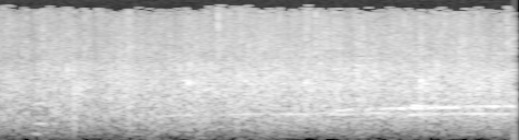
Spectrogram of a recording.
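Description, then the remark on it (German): A crowd claps steadily for the speaker's friend, who volunteers with him. The dense patter of many hands holds at an even level throughout, with a faint murmur of voices mixed in. “Gebt ihm einen gewaltigen Applaus.”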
